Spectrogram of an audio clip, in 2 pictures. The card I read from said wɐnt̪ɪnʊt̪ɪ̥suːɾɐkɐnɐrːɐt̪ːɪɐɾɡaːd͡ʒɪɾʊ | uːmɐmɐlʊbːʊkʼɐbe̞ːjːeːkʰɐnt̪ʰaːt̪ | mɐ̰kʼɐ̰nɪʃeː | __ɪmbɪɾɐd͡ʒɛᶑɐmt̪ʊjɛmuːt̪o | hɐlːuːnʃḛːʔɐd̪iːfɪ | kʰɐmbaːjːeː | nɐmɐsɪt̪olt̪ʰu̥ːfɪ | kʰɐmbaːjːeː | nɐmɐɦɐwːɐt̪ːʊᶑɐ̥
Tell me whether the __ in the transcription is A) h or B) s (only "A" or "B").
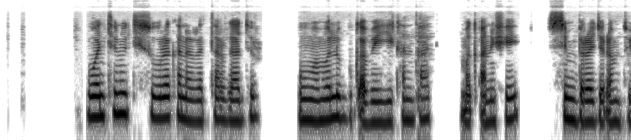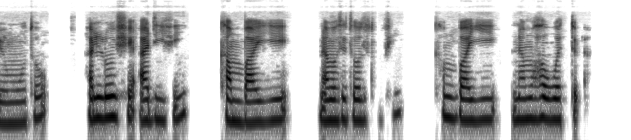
B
